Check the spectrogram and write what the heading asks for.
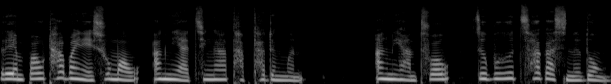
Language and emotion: Bodo, sad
